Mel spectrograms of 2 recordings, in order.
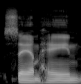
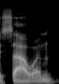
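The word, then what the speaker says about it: Samhain: and they have to do with Salin spelled Sam Hayne many people will say sam Hayne but the pronunciation is actually sauwin or saline so it's one of those two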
